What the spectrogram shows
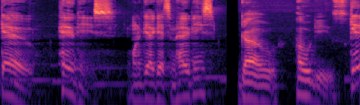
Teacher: Now, another thing that starts to happen as we get down towards Philly is that the goat diphthong starts to move forwards in the mouth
